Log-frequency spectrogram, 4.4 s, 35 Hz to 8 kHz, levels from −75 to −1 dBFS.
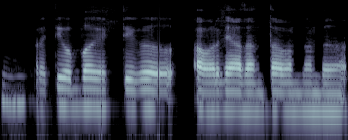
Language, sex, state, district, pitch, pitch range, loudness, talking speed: Kannada, male, Karnataka, Bijapur, 115 Hz, 110-125 Hz, -26 LUFS, 70 wpm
